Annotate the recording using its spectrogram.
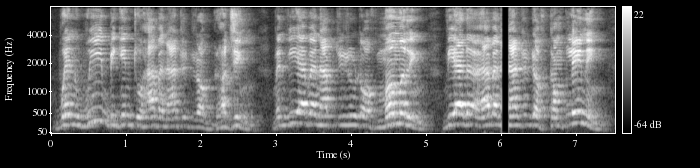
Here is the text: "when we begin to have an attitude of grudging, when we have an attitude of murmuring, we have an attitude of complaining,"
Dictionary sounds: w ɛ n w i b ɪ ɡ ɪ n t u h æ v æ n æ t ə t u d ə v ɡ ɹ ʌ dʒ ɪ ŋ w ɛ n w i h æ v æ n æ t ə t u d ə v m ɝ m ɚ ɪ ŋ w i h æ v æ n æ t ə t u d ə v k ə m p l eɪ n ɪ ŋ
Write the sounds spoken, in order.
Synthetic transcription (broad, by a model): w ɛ n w i b ɪ ɡ ɪ n t u h æ v æ n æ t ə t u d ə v ɡ ɹ ʌ dʒ ɪ ŋ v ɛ n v i h æ v æ n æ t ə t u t ə v m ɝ m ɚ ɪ ŋ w i h æ v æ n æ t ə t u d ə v k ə m p l eɪ n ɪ ŋ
